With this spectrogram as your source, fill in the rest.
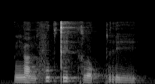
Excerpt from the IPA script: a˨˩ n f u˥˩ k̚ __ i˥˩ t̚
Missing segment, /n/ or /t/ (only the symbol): t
